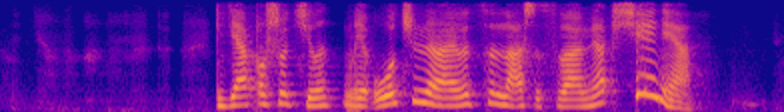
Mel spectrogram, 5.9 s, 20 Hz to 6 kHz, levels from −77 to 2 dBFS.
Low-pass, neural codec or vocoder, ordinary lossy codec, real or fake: 5.4 kHz; codec, 16 kHz, 0.5 kbps, FunCodec, trained on Chinese and English, 25 frames a second; none; fake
